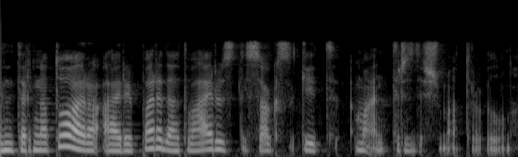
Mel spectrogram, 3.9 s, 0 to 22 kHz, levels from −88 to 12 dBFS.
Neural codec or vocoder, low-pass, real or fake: none; 7.2 kHz; real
